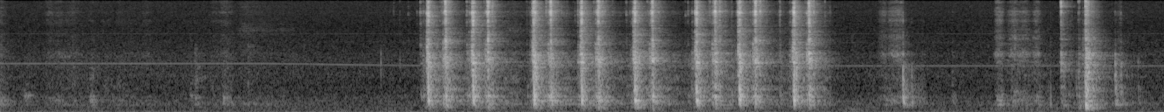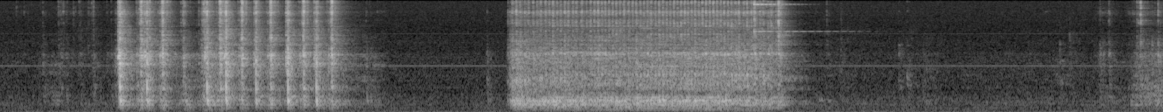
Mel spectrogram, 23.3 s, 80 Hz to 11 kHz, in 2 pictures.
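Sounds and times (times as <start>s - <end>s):
typewriter typing: 4.2s - 8.3s, 12.3s - 15.2s, 16.8s - 19.6s.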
